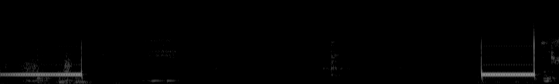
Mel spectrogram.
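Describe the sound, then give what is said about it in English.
Telephone tones for a call made to reach a person back on the phone: two loud, steady electronic beeps, one at the start and one near the end, with a quiet stretch of faint shuffling between them. “Let's get him back on the phone.”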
